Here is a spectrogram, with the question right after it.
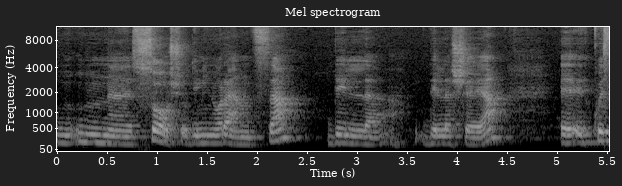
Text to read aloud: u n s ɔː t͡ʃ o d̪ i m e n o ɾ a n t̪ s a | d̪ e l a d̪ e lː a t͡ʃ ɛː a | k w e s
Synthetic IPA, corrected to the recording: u n s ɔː t͡ʃ o d̪ i m i n o ɾ a n t̪ s a | d̪ e l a d̪ e lː a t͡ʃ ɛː a | k w e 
